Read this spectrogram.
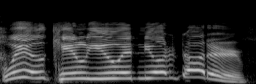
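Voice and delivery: put-on slow, high menacing Russian accent; heavy russian accent menace. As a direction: threaten slowly in a Russian accent. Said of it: "dark reboot of Yakov Smirnoff".

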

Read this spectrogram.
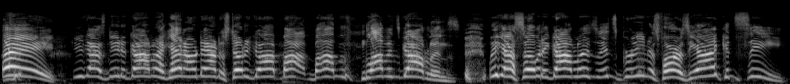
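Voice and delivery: high, loud hammed-up salesman pitch; cheesy local TV ad for a goblin shop; pitchman. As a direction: sell goblins like a used-car ad. Mock goblin-shop commercial.

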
